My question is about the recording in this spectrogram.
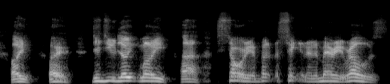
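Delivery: lightly mock an over-earnest history buff; imitating an intense stranger; intense oddball. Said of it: "one of the most intense people".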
